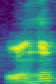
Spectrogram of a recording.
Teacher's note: the consonant h in these words is not pronounced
